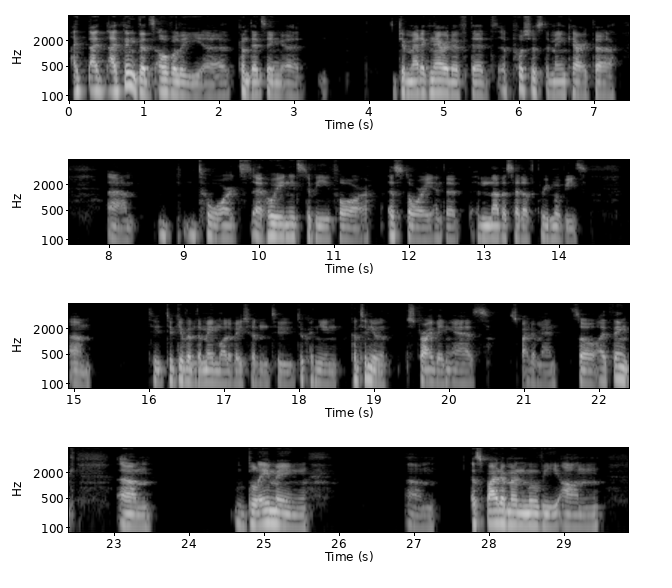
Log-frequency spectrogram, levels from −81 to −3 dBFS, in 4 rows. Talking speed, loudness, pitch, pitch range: 120 wpm, -30 LUFS, 105 Hz, 100-115 Hz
